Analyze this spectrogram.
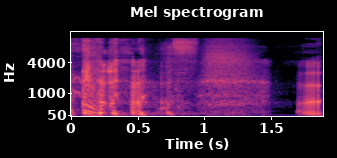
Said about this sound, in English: I have that same cough.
